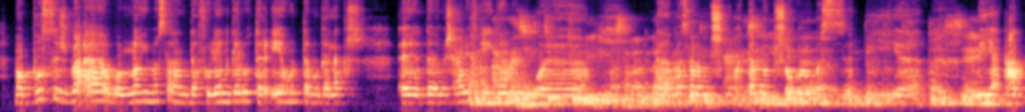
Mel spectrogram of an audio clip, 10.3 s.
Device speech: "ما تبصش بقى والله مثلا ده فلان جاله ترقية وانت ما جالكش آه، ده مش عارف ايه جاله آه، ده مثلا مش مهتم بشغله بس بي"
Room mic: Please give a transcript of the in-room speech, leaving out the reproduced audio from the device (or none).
فانا انا عايزك ت- تقولي لي مثلا لو عديتي بحاجه زي كده وقدرت تتخطاها ازاي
